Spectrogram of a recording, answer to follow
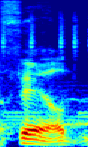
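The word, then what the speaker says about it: Pfield: again playing at the fill which is the stadium right behind me it's it's called the field with a silent p in fer bille backtack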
